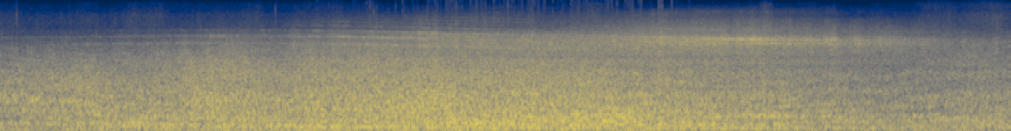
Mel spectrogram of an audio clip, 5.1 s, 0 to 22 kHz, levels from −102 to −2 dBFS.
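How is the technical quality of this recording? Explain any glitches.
No glitches are audible in this recording, so there is nothing to explain.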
